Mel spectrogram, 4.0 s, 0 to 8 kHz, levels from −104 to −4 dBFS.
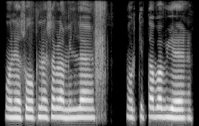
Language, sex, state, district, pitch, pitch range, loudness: Rajasthani, male, Rajasthan, Nagaur, 210 Hz, 200-220 Hz, -17 LUFS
